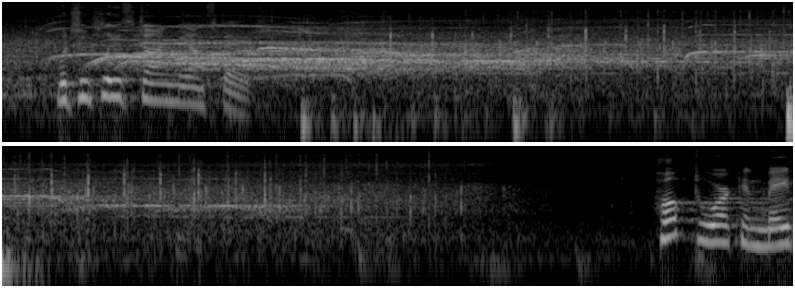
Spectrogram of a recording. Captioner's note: cheers and applause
